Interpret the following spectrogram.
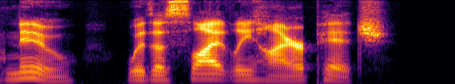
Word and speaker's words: หนู: Pronounced like new, with a slightly higher pitch.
